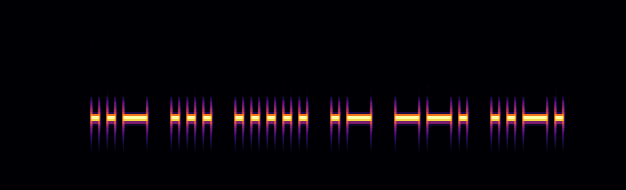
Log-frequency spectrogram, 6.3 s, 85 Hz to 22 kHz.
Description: Morse code, heard as a keyed tone, about 15 wpm, 700 Hz. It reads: US5AGF
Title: DXCC-100 Call Signs - 6 Characters - Repeated 2x - 15wpm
